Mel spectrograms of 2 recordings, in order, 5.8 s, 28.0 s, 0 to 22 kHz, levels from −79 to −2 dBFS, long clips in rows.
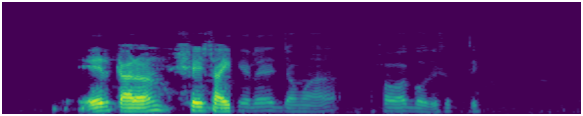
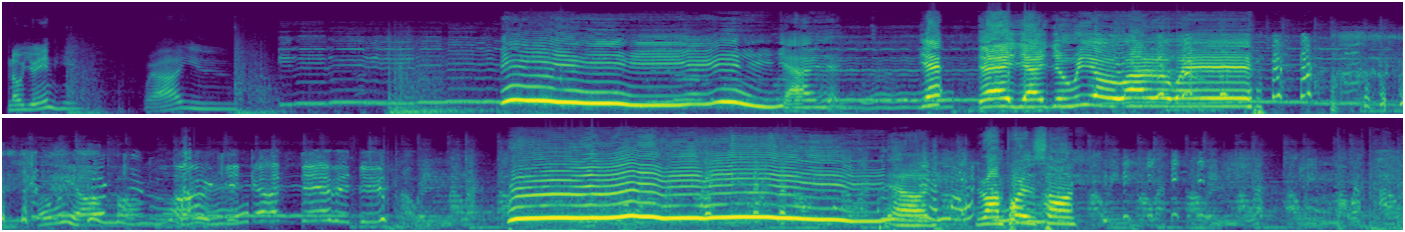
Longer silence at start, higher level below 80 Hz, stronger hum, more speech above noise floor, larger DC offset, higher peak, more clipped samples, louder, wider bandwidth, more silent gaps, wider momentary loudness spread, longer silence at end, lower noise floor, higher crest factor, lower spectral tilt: first, 0.8 s vs 0.1 s; second, -66 dBFS vs -40 dBFS; neither; first, 58 dB vs 40 dB; neither; about the same, -2 dBFS vs 0 dBFS; second, under 0.1% vs 0.7%; second, -16 LUFS vs -7 LUFS; second, 5 kHz vs 15 kHz; neither; about the same, 25 LU vs 24 LU; first, 1.55 s vs 0 s; first, -76 dBFS vs -48 dBFS; first, 18 dB vs 10 dB; first, -8 dB/octave vs -3.5 dB/octave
